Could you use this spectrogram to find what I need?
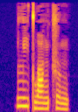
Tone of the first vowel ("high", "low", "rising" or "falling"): falling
